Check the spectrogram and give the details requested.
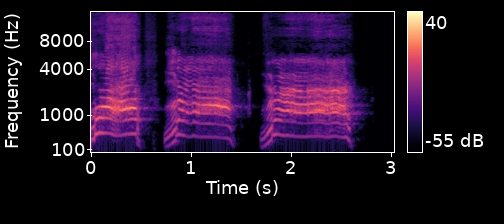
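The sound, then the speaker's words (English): A voice imitates a severely injured kobold, the one still alive after an attack, screaming wildly: three loud, strained wailing cries, each held for about a second with a sliding pitch, separated by short gaps. “The rest of you are awakened by this, if not by Dez breathing lightning, by the kobold who's still alive just screaming wildly.”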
